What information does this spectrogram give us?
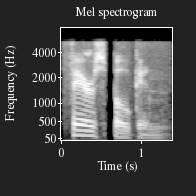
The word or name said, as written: fair-spoken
